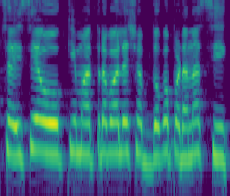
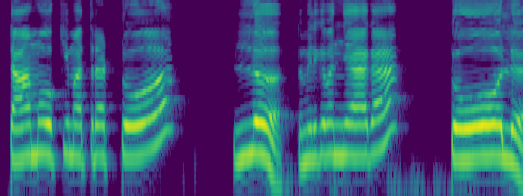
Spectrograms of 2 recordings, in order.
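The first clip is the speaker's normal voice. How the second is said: slow demonstration, long rising टो, then a loud drawn-out टोल; emphatic stretched syllables, pauses between; letter-by-letter sounding out; 5 dB louder, slower than usual. Shown as a demonstration. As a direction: model each sound for pupils to copy, landing firmly on टोल. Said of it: "मैं किस तरीके से एक ही अक्षर का उच्चारण".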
